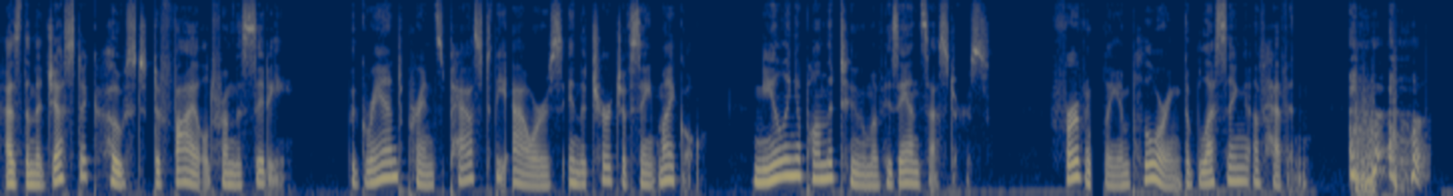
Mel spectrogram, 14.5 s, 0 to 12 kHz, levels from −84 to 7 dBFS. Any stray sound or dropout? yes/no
yes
